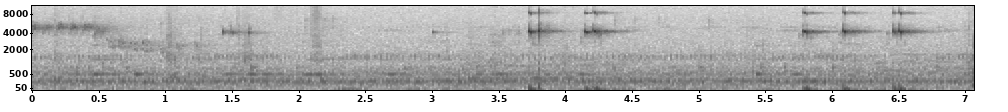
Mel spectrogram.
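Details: The first cricket of the year, in March around 7 pm near nightfall in the dehesa of Sierra de San Pedro, Extremadura, gives bright, shrill chirps in clusters of two or three. Faint thin whistles and a low hum sit underneath.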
